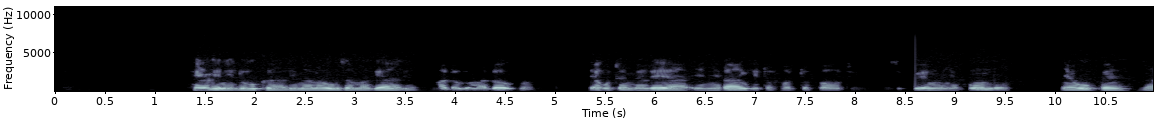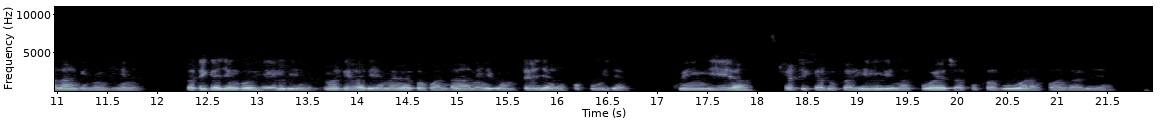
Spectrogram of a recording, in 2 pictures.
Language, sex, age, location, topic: Swahili, male, 36-49, Dar es Salaam, finance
